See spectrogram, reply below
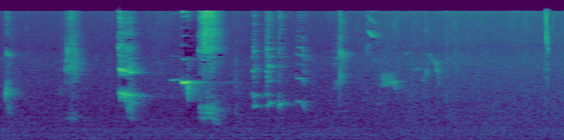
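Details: Tui song from New Zealand: clear mid-pitched whistled notes and a bell-like glide, then quick clicks and short tones roughly every half second, ending with a sharp snap.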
